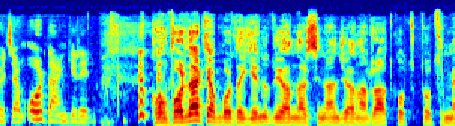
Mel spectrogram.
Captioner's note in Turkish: kahkaha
